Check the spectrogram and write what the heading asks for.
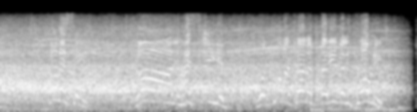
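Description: Football stadium crowd noise: a dense roar of many voices, with individual shouts and calls rising and falling above it as an attack nears the goal.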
